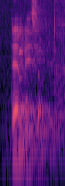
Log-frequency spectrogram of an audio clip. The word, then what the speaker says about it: Dambisa: Those who didn't hear, the bookends of the aid debate are the Bill Easterlys and, how do you pronounce her name from Zambia? – Dambisa Moya, who really says aid's pointless and government-to-government aid is just wasted, it's corrupt government.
